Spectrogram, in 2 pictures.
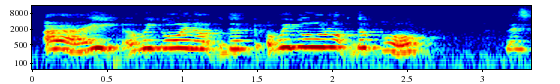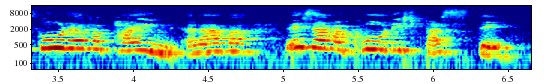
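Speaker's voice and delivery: high, loud put-on English pub-goer's accent; English regional accent. Inviting someone up the pub, hammed-up English regional accent. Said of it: "It all changes into different accents".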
